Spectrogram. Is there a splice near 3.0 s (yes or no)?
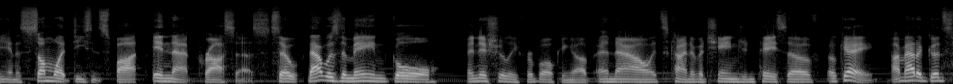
yes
